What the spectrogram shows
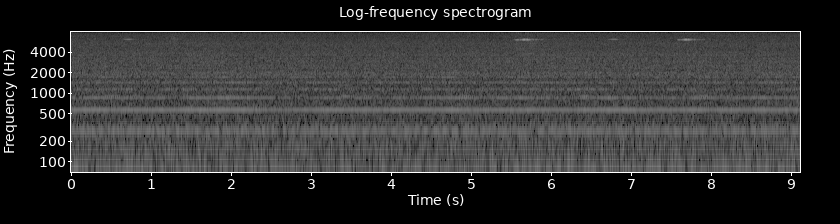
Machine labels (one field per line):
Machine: fan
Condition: abnormal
